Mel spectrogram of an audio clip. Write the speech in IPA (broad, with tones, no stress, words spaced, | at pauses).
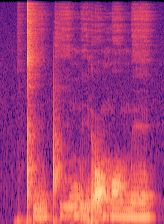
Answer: tʰḭ˧ pʰi˧˥mḭ˧ɾʲɔ̰˧˥ mɔ˧me˧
